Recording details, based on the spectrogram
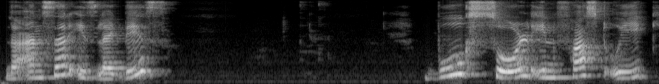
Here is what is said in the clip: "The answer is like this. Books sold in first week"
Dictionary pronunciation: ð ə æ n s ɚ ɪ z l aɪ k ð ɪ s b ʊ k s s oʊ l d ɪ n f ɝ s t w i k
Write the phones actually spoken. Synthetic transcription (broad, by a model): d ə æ n s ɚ ɪ z l aɪ k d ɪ s b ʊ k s s oʊ l d ɪ n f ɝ s t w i k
